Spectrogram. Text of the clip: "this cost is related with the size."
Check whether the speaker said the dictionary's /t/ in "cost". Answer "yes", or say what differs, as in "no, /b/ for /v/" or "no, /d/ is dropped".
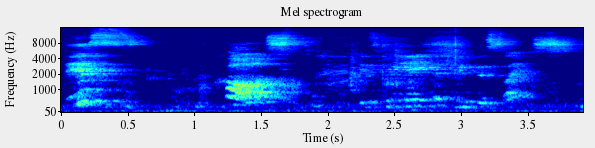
yes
